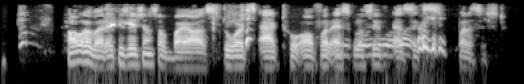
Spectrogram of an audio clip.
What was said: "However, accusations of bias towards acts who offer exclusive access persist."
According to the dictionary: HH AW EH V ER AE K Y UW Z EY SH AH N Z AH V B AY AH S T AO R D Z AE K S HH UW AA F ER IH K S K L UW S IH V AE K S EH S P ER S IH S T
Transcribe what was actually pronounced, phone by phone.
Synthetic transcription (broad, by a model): HH AW EH V ER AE K Y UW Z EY SH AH N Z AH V B AY AH S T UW R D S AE K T HH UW AA F ER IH K S K L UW S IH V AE S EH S P ER S IH S T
